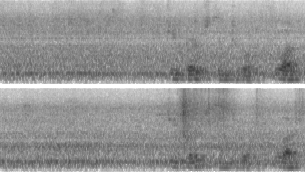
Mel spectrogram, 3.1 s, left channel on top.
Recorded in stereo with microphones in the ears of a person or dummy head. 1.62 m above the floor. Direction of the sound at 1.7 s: 35° left (ahead or behind).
